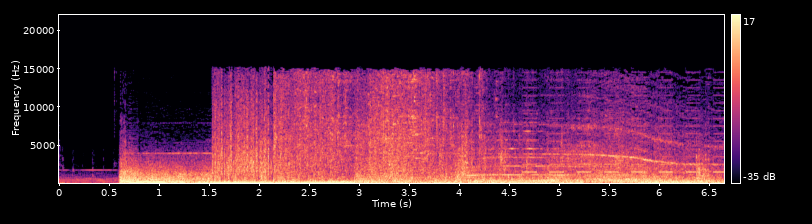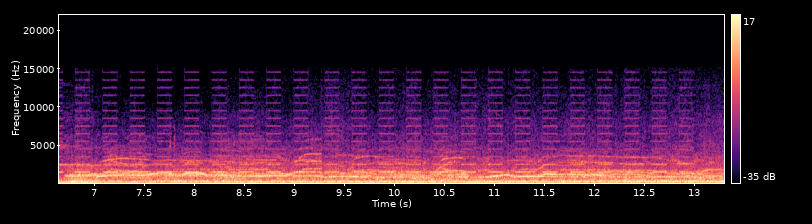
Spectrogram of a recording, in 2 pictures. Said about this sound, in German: Ein Teil des Rumpfes riss ab und verursachte eine explosive Dekompression des Flugzeugs. Ein etwa sechs Meter langes Rumpfteil fehlte jetzt. Kabinendach und Seitenwände waren plötzlich verschwunden.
